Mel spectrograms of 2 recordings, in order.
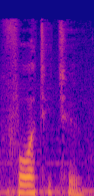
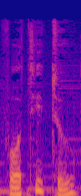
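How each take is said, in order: First: The first syllable is stressed. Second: The first syllable is unstressed. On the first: The speaker calls it right. "the number 42 is pronounced 42" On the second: The speaker calls it wrong. "If it is said without stress on the first syllable"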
